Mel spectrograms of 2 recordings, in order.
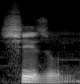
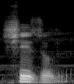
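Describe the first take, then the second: No difference in how they are said.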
